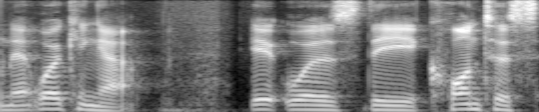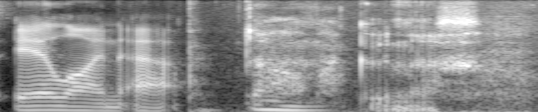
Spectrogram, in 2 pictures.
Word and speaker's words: Qantas: Yeah, which should be pronounced Qantas. There's no U in it, but anyway.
